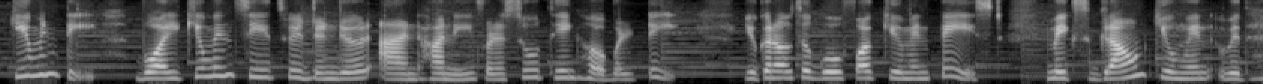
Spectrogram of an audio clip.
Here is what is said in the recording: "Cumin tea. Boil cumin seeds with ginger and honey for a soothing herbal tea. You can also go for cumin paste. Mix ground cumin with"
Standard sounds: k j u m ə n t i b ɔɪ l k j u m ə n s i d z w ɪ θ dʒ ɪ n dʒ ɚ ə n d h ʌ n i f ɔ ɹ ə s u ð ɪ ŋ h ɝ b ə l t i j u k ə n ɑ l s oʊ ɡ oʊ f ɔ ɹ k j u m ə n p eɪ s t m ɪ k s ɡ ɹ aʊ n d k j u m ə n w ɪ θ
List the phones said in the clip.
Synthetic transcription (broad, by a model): k j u m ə n t i b ɔɪ l k j u m ə n s i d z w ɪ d dʒ ɪ n dʒ ɚ ə n d h ʌ n i f ɔ ɹ ə s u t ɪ ŋ h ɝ b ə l t i j u k ə n ɑ l s oʊ ɡ oʊ f ɔ ɹ k j u m ə n p eɪ s t m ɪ k s ɡ ɹ aʊ n d k j u m ə n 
